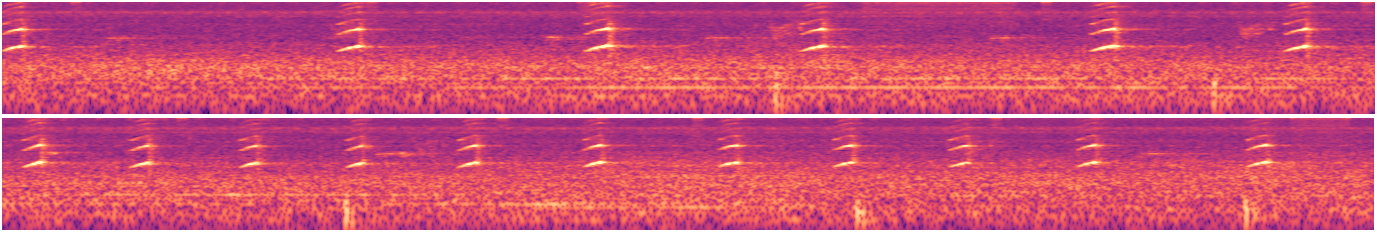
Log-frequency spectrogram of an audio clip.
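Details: A squirrel calls loudly at night, tail wagging, not caught in anything. It gives a long run of crisp, metallic chirps, speeding up to several per second midway, over a continuous hiss and a faint low humming drone.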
